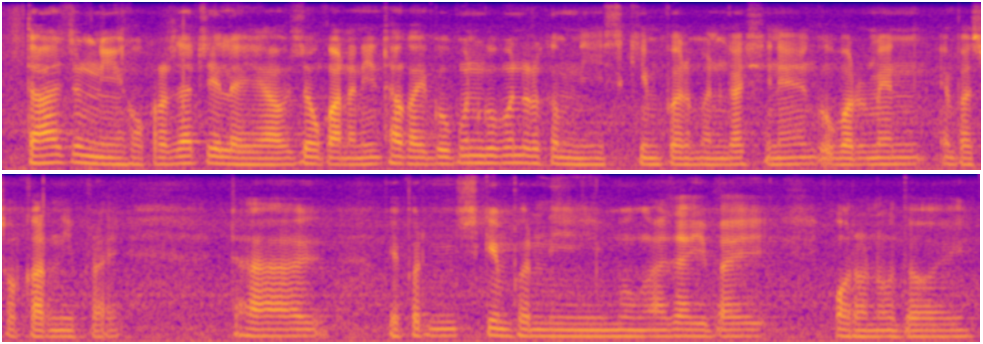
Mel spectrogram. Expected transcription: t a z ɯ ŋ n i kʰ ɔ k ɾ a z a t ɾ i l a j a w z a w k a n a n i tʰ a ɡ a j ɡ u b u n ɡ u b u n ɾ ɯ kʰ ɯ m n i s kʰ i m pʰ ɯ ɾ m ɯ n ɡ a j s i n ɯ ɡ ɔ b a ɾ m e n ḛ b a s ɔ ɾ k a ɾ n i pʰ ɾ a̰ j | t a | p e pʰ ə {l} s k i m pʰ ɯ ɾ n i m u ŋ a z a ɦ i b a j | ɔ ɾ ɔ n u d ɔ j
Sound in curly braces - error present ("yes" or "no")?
yes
